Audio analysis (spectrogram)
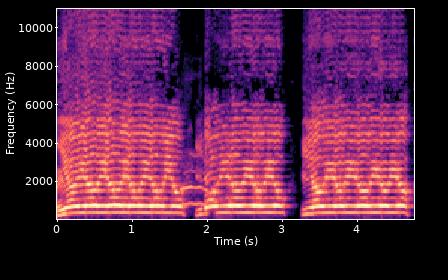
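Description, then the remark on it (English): A person imitates a cat for Tom Papa, who loves the cat noise, with three long, loud, sustained meows, each a steady harmonic wail, separated by brief pauses, with no other talk. “I know you love the cat noise, and this is for you, buddy.”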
